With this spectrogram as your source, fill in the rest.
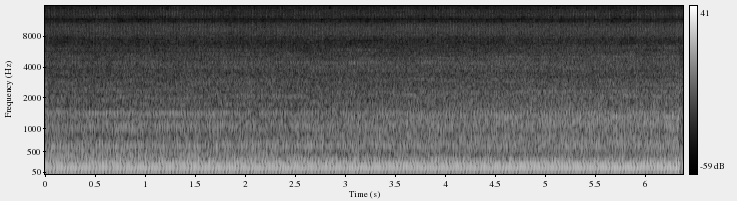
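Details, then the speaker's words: Honda EU2000i generator after carb cleaning, about 10 minutes running, powering a fridge, checked for leaks: constant even hum at steady speed, no surging or hunting; runs smoothly, still needs carb rebuild. "I have it running I've had it running for about 10 minutes now I'm gonna let it run for about another 20 checking for leaks"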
